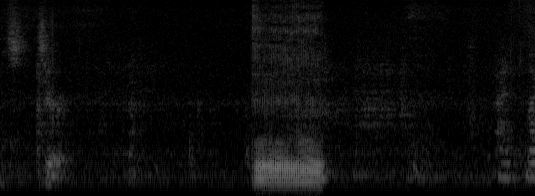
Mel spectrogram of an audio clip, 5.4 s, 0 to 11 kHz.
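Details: Snoring from a sleeping 14-week-old female black Labrador puppy: a single loud, low, buzzing snore with faint room sounds and distant talk around it.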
